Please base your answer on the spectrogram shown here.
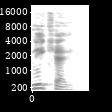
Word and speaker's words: Nike: You go into Foot Locker, you watch football this afternoon, you'll see, I promise you, it's Nike. It's actually pronounced Nike.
